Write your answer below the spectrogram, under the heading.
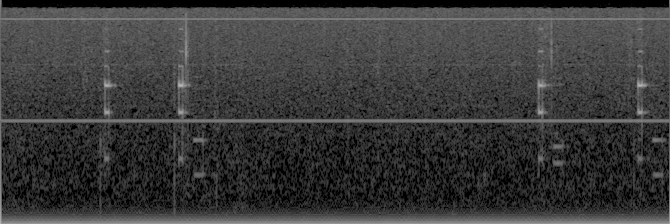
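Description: A few short touch-tone keypad beeps from pressing star five on a group phone call sound at irregular intervals, two early and two later, over a steady background hum and line hiss, with no one talking.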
